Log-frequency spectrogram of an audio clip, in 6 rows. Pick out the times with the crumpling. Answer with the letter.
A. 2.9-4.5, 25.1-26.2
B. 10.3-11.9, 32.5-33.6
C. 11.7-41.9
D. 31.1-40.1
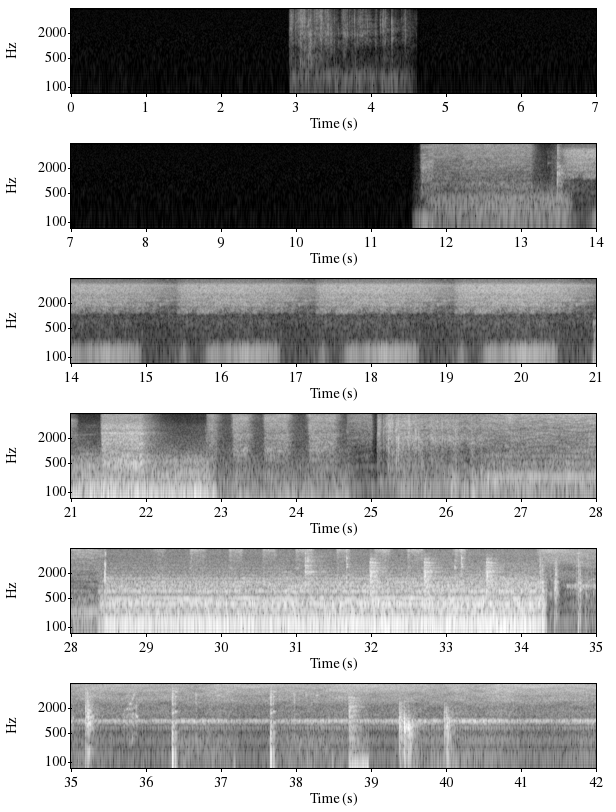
A.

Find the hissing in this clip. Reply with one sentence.
You can hear the hissing from 11.7 to 41.9 s.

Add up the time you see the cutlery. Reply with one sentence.
You can hear the cutlery for 9 seconds altogether.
